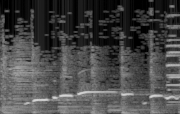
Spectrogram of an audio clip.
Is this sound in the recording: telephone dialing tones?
no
